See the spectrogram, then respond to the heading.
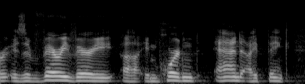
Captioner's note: none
